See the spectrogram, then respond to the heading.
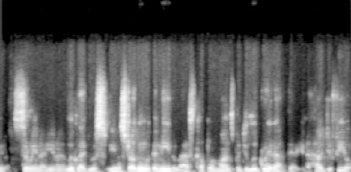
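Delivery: put-on, completely straight, dead-serious interviewer tone. Retelling an interview question asked while trying not to laugh: imitating a super serious interviewer. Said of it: "I'm super serious".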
